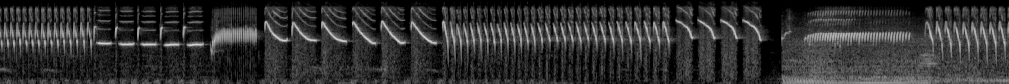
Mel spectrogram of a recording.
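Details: Canary singing continuously as a master tutor for young canaries learning to sing: rapid series of repeated notes, sweeping downward trills and buzzy rolls, changing tours every second or two, loud and high-pitched throughout.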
